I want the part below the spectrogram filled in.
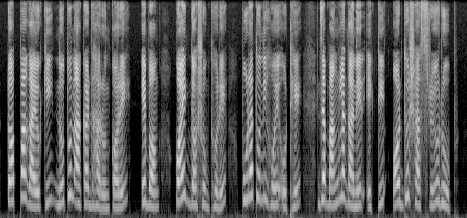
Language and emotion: Bengali, neutral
